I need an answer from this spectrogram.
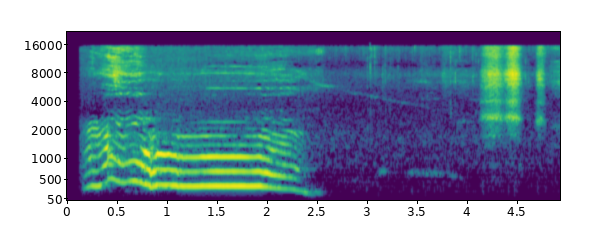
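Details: A German Shepherd crossed with a Staffordshire Bull Terrier howls indoors: one loud, sustained, tonal howl lasting about two seconds, with a slight wavering rise near the start and a falling end, then a faint second note and brief rustling.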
